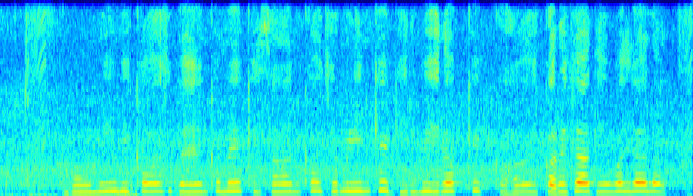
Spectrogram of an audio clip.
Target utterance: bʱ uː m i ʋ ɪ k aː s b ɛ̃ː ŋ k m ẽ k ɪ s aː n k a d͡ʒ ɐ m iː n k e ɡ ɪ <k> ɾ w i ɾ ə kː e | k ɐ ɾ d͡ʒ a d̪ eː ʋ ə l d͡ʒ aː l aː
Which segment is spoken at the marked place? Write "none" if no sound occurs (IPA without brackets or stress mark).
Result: none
